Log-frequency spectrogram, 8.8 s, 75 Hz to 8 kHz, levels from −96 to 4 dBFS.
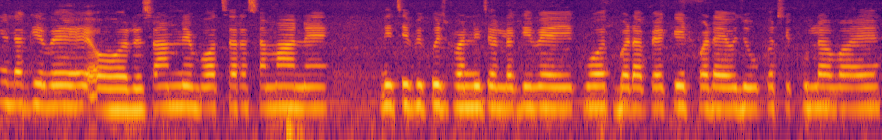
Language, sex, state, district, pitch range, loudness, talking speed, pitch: Hindi, female, Rajasthan, Bikaner, 220-230 Hz, -15 LUFS, 190 wpm, 225 Hz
